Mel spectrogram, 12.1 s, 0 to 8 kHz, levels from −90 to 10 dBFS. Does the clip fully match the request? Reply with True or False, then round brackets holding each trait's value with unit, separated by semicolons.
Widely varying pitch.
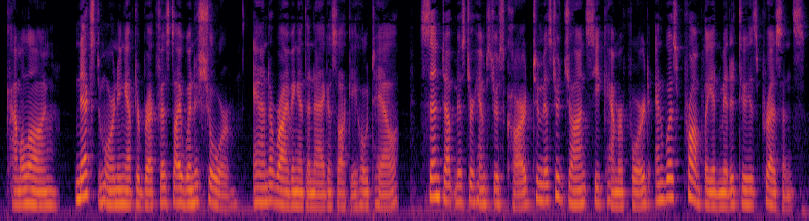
False (3.2 semitones)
